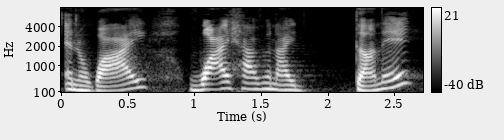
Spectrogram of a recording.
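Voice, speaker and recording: A woman's voice: lowish voice, animated, unhurried, a bit bright. A woman hosting a casual, reflective solo podcast, speaking candidly and conversationally, with slightly muffled articulation from braces. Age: adult. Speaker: podcast host.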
